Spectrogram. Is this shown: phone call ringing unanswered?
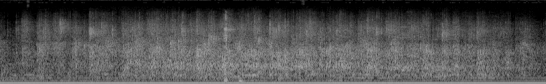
no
